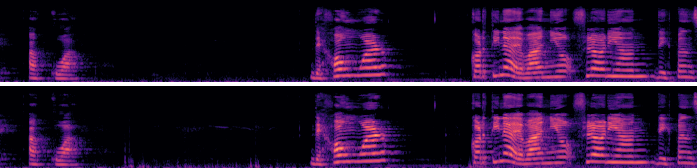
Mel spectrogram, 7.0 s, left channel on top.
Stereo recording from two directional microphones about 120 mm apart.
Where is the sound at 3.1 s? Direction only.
15° left (ahead or behind).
